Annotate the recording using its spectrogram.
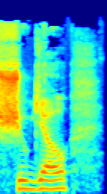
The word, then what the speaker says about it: shugyo: shugyo and pratyahara, and go ahead and slap me on the wrist if I'm totally butchering the pronunciation.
